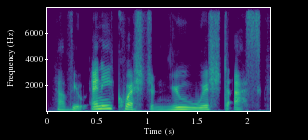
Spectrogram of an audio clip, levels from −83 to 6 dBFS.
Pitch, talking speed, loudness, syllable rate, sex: 150 Hz, 215 wpm, -20 LUFS, 5.1 syllables/s, male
